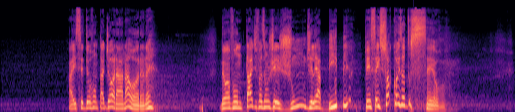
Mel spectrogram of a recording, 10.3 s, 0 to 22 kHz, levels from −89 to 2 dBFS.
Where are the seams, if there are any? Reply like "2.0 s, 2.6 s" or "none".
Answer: 7.2 s

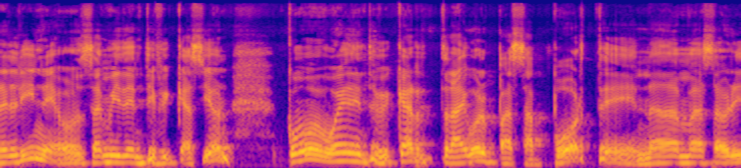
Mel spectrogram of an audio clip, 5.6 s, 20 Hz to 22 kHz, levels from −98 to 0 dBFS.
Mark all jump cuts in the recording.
none

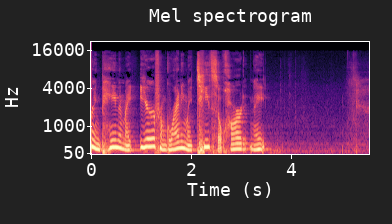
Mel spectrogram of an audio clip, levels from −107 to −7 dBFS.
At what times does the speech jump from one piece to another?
none

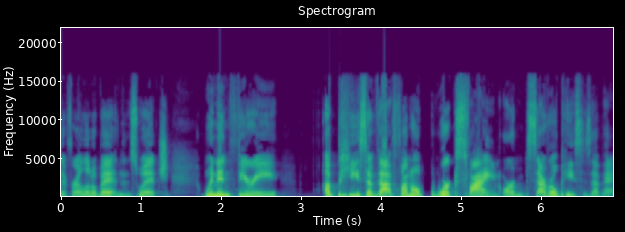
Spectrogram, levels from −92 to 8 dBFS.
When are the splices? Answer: 1.7 s, 4.5 s

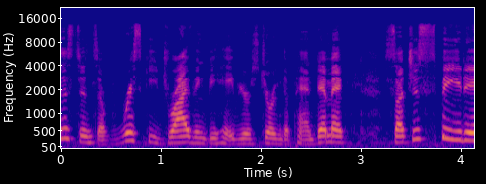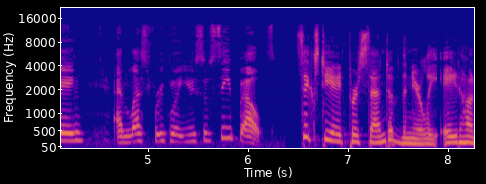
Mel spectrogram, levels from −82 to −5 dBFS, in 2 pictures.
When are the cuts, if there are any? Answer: 6.4 s

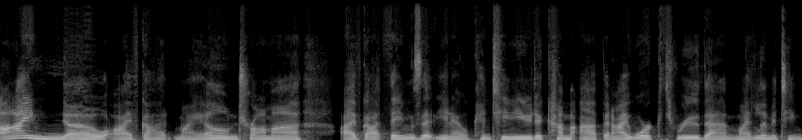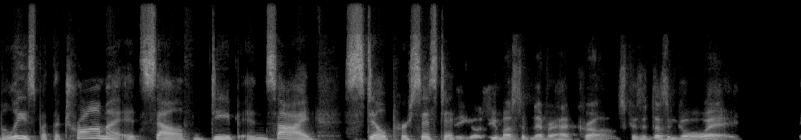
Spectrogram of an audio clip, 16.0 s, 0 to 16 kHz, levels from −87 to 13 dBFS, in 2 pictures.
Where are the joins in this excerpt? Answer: 12.6 s

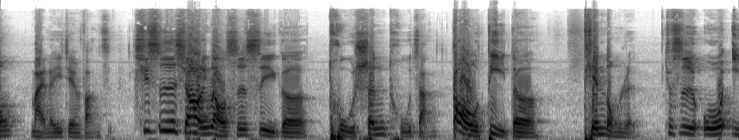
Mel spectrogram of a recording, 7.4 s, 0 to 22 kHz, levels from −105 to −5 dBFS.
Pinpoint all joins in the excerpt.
1.2 s

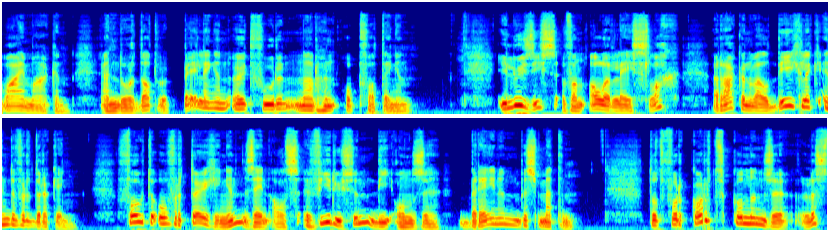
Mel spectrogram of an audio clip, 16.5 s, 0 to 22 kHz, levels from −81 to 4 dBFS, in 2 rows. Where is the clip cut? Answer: none

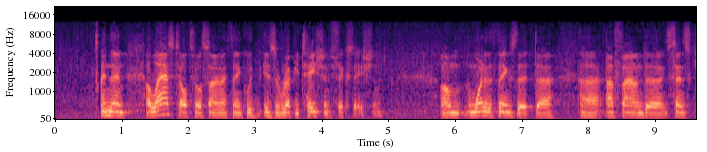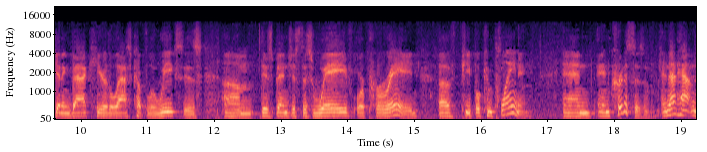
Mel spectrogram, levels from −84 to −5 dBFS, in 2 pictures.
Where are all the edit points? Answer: none

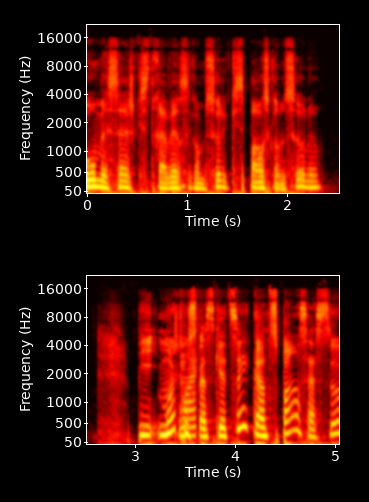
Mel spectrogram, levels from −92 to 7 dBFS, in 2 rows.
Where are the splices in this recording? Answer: 3.6 s

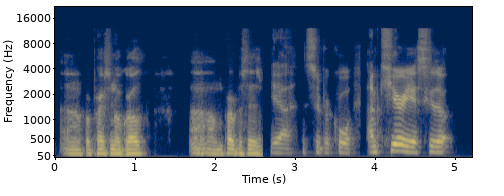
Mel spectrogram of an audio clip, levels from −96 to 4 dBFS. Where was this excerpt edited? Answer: 2.6 s, 3.8 s

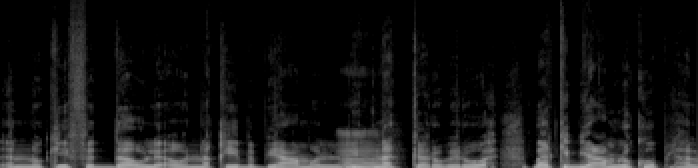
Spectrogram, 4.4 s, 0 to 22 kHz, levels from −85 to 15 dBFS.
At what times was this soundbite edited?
none

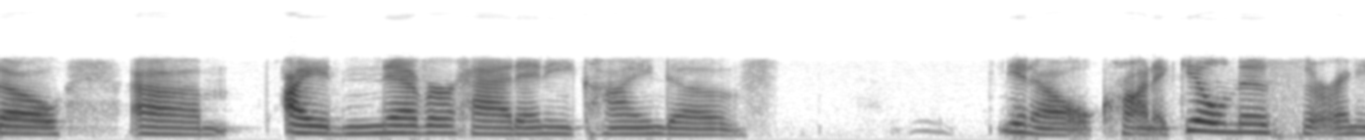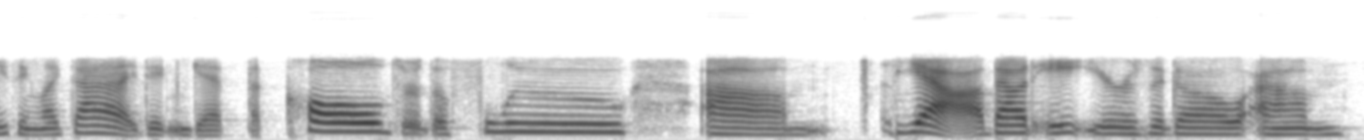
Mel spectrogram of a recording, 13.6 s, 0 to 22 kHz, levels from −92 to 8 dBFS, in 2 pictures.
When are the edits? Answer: 10.3 s, 11.3 s

